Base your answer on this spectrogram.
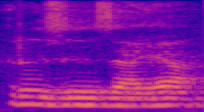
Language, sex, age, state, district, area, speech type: Bodo, male, 45-60, Assam, Baksa, urban, spontaneous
